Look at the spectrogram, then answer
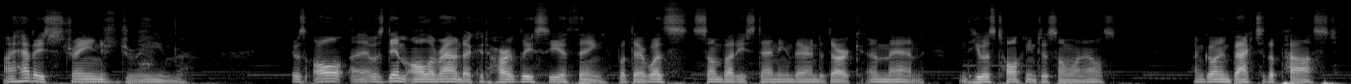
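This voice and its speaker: A man's voice: lowish voice, fairly even intonation, moderate pace, smooth, faint music behind. A male streamer reading visual novel text aloud, sometimes stumbling and correcting himself. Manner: stumbles over words and self-corrects. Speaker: game streamer.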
